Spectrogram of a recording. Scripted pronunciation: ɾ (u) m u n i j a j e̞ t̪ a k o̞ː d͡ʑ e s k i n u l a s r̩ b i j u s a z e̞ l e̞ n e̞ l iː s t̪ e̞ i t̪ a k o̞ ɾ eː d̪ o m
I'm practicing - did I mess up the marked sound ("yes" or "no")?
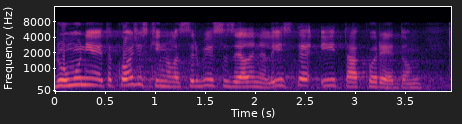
no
